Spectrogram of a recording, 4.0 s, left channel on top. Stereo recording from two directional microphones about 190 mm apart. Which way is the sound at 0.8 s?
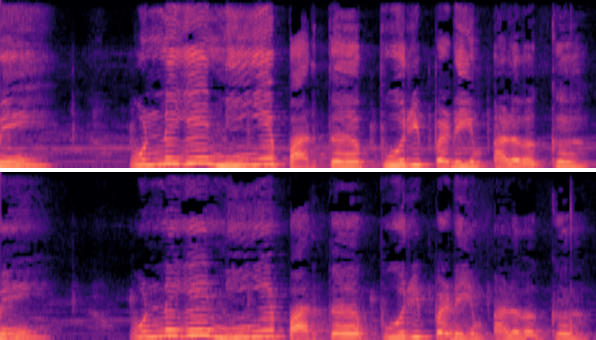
50° left (ahead or behind).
